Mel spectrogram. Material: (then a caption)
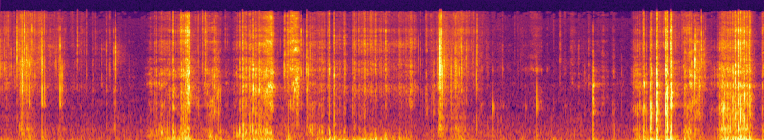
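Soap. A solid oval green soap bar with a dark coating is held in the hand and scraped with a box-cutter blade that peels off shavings. Dry, crackly scraping and tearing strokes come in uneven bursts, bright and gritty, with short quiet gaps between passes and a louder stretch of carving near the end.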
